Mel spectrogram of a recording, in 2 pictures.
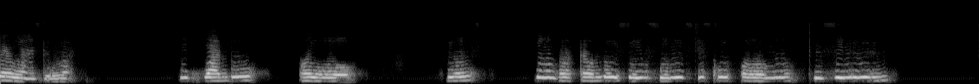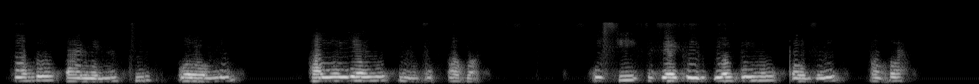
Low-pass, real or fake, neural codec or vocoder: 7.2 kHz; fake; codec, 16 kHz, 0.5 kbps, FreqCodec, smaller model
